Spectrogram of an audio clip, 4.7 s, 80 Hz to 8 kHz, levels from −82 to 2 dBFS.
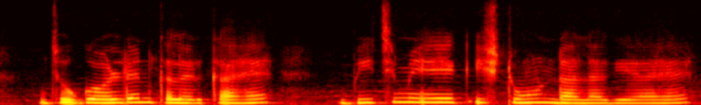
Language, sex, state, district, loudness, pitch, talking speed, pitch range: Hindi, female, Bihar, Saharsa, -21 LUFS, 270 Hz, 155 wpm, 250-295 Hz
